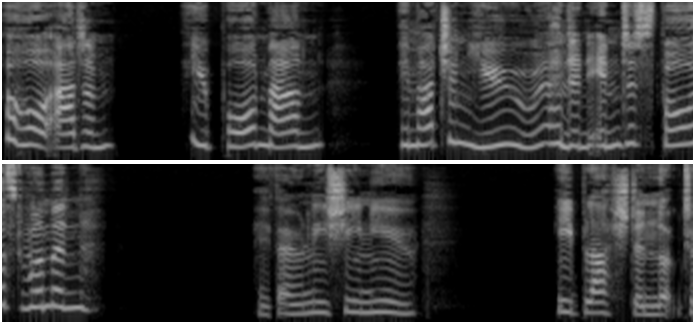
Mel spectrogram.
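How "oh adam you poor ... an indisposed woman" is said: higher, louder sister poking fun; amused teasing. A narrator's reading. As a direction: tease your poor brother with mirth. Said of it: "clapped a hand over her mouth and laughed".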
